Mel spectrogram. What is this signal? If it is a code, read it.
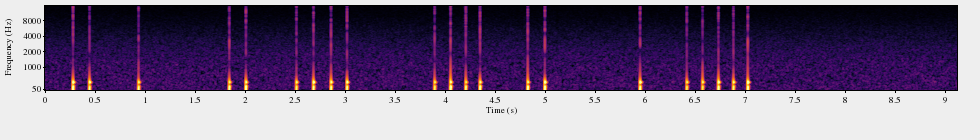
Tap code, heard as knocks on a wall, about 6 knocks a second. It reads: FIRE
